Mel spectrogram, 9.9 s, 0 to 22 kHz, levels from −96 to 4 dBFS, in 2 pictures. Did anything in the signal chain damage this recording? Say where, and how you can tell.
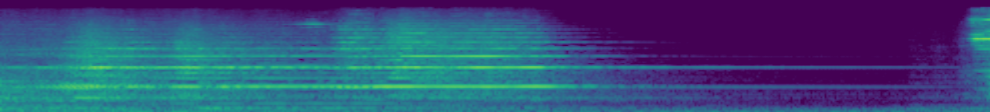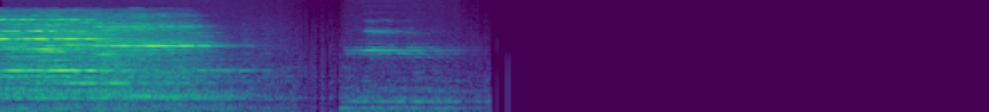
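Yes. From 4.95 s to the end at 9.90 s, the fade-out turns gritty and grainy, worst from 6.65 s onward. This is truncation distortion on a fade at a sample-format or gain stage: without dither, the falling level is quantised to coarse steps, consistent with roughly 10-bit resolution.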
